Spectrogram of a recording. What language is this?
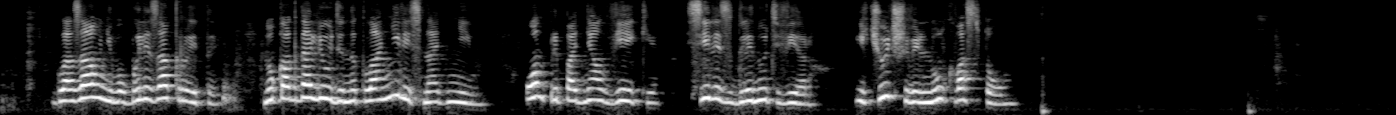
Russian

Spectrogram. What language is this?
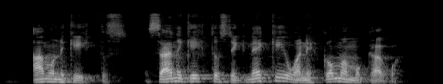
Central Puebla Nahuatl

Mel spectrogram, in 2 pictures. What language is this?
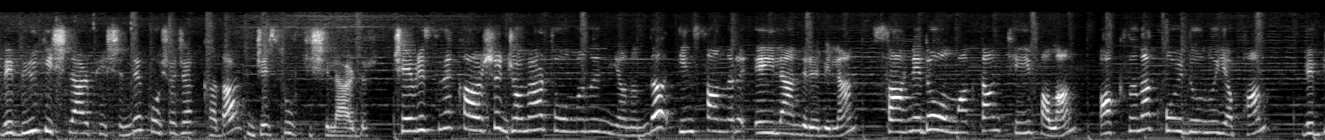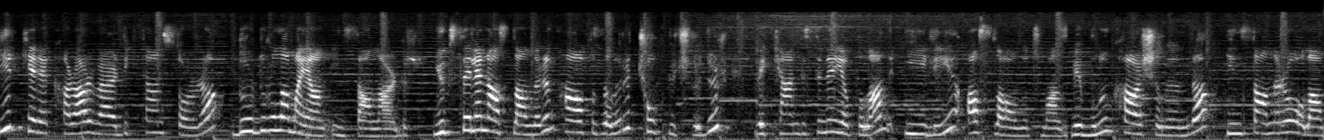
Turkish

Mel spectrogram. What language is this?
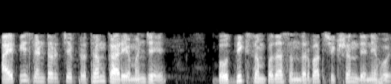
Marathi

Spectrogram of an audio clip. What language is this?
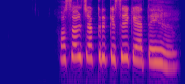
Hindi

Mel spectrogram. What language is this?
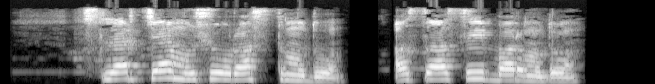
Uyghur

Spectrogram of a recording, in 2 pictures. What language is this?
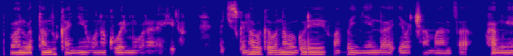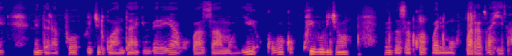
Kinyarwanda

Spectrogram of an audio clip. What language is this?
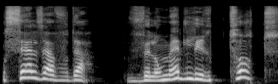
Hebrew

